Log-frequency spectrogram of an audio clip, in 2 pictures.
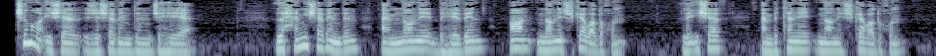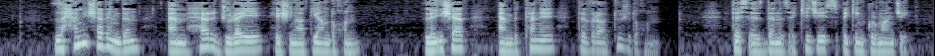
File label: kurmanji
